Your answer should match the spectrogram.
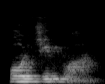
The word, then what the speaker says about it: Ojibwe: I'm Ojibwe, or sometimes they call us Chippewa, but in our language it's Ojibwa is how you say it.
